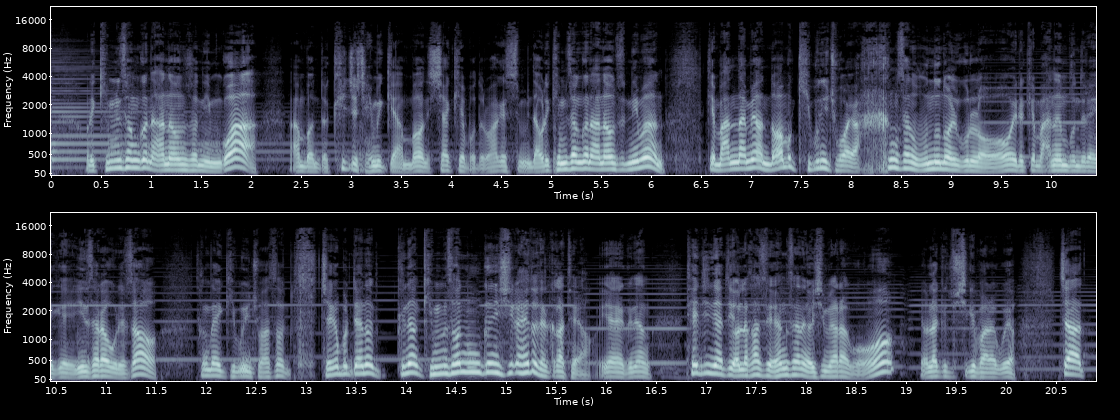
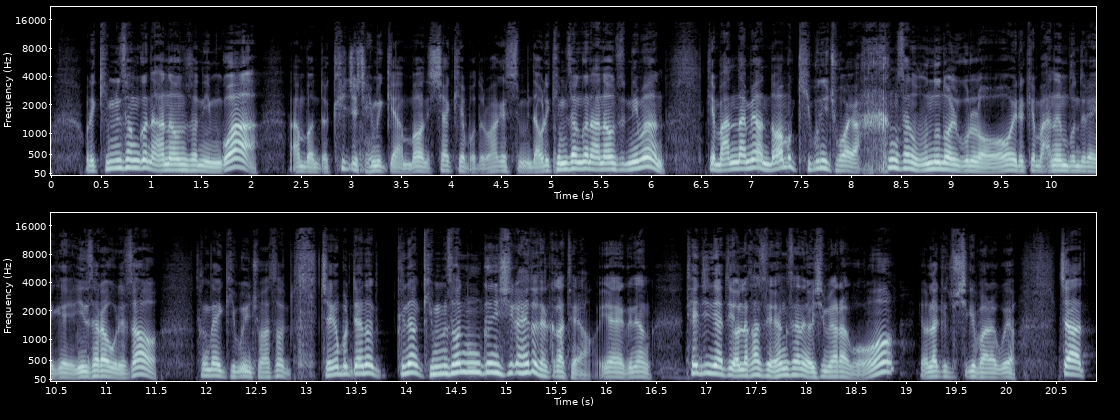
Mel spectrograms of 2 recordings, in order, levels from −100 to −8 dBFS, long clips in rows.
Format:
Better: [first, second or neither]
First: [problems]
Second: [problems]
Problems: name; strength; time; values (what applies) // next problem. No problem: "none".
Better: second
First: background music; faint; throughout; 20 dB below the speech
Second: none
